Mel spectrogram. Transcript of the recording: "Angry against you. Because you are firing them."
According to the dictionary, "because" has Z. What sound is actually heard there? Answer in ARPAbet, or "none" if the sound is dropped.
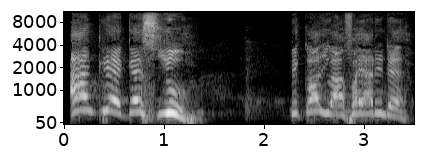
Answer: S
